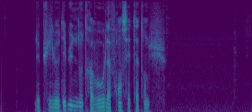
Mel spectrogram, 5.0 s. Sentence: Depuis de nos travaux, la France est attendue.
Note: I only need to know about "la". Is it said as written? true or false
true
